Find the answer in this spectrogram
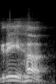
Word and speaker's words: गृह: तो जब हम बोलेंगे तो हमारा बिल्कुल स्पष्ट उच्चारण होना चाहिए ग्रह। तो ग्रह के मतलब ये है कि हम प्लेनेट की बात कर रहे हैं, और गृह की अगर हम बात करें गृह, तो हम बात कर रहे हैं घर की, होम।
